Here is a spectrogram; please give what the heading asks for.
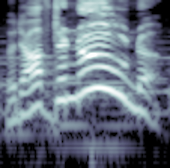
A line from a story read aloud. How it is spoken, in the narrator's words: Scrooge yelled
